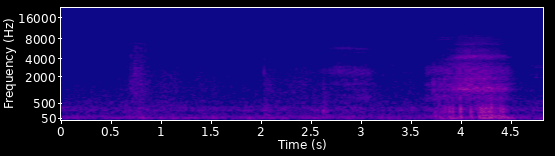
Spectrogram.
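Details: Real-time recording of an adult woman sleeping: a soft first breath, then a louder, rattling breath, which is snoring.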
